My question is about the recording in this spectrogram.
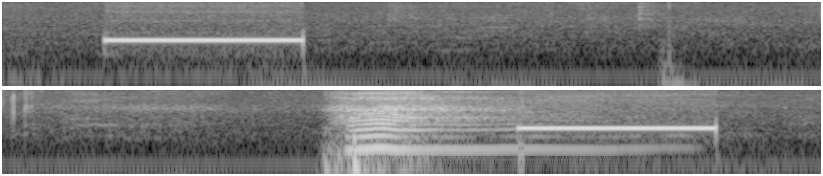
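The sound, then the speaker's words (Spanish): Two long, steady mobile phone tones sound about five seconds apart, loud and clear over a faint phone line, with a brief warbling burst just before the second tone. “Toque sensación de móvil.”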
